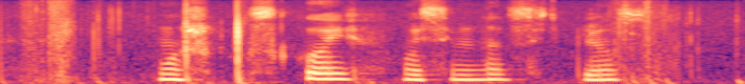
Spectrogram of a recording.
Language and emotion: Russian, neutral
